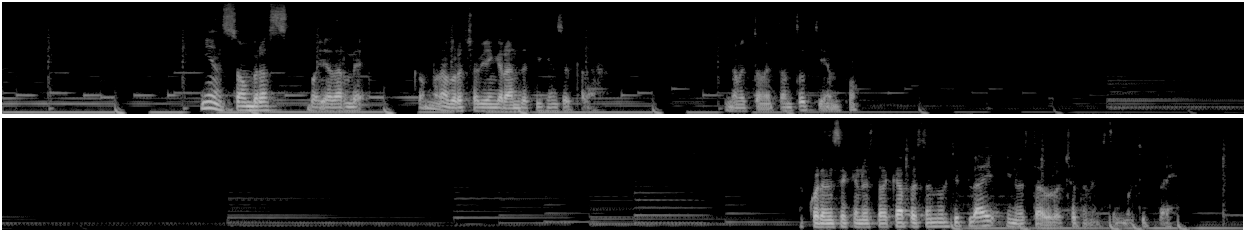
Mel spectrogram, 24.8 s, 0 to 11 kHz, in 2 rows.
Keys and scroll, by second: 3.0 b, 11.3 super+d, 14.4 super+z, 16.5 super+z, 23.9 z.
